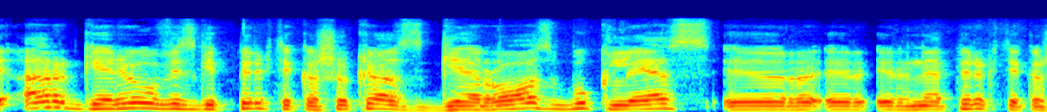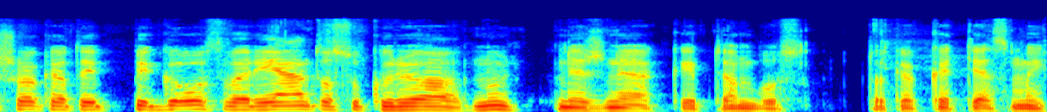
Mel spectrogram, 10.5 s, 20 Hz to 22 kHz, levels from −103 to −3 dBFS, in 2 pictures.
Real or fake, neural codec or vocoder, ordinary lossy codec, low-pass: real; none; AAC, 64 kbps; 10.8 kHz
